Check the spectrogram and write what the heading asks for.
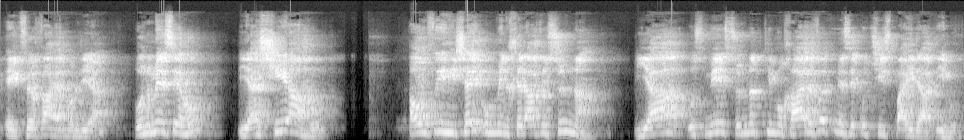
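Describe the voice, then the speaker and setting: A man with a high, bright, forceful voice gives a religious lecture. He reads Arabic passages and then explains them, driving points home by repeating key phrases. The sound rings out in a very echoey room. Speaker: Islamic scholar giving a lecture.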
